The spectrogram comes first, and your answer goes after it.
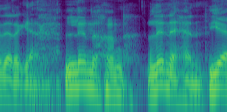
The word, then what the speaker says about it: Linehan: Linehan, with the soft I. I always ask. Say that again. Linehan.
